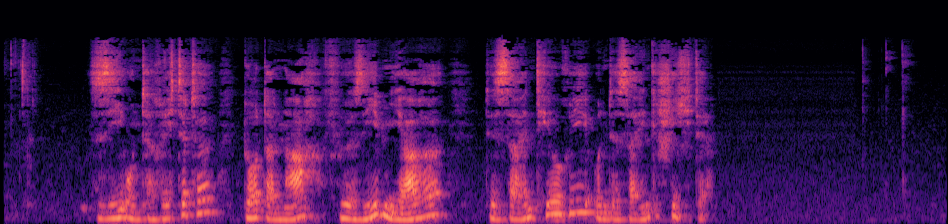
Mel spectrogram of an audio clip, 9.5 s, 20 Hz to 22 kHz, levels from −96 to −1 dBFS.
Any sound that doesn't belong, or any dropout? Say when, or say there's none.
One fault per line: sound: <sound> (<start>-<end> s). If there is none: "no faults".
no faults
